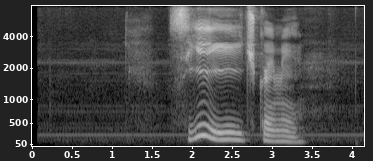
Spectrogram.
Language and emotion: Russian, sad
